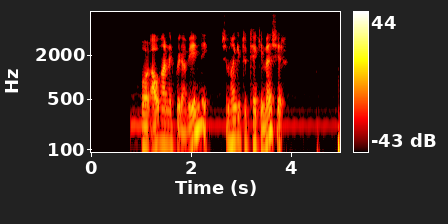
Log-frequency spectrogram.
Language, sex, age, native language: Icelandic, male, 50-59, Icelandic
